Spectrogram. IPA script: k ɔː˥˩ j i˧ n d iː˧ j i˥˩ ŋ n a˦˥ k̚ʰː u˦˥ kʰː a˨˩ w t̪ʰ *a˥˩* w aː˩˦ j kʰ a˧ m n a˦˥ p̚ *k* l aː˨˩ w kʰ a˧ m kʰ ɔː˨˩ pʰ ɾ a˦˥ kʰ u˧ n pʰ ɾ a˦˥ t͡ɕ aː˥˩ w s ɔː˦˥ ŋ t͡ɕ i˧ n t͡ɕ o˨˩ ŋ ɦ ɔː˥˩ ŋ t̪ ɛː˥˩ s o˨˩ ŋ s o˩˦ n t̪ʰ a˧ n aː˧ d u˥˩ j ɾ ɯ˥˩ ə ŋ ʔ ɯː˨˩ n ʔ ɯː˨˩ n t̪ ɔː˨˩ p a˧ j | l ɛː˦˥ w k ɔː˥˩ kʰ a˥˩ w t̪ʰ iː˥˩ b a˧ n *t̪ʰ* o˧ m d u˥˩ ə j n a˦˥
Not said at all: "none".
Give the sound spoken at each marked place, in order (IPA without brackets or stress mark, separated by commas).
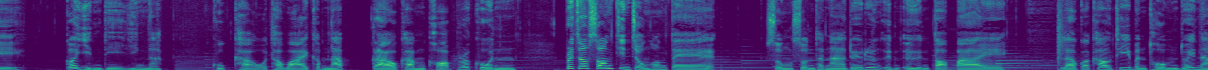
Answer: a˧, k, t̪ʰ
